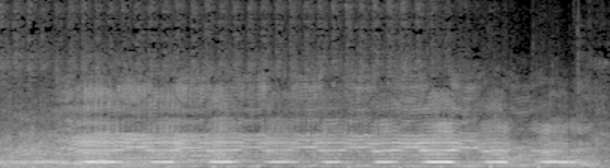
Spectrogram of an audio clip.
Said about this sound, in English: Clap your hands, all ye people. Shout unto God with a voice of triumph.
